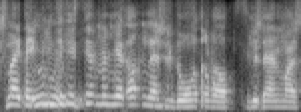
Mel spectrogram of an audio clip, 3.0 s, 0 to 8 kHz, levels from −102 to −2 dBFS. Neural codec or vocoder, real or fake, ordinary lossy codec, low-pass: codec, 16 kHz, 2 kbps, FreqCodec, smaller model; fake; none; none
